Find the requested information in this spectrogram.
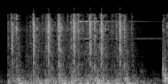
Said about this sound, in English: Okay, Paul, we're ready for the typewriter.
